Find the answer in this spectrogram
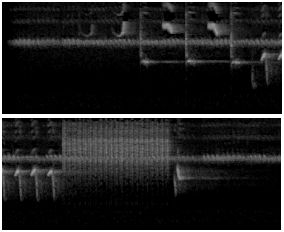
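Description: Several birds singing, with chirps and whistles over a continuous high-pitched trill. About four seconds in comes a run of five quick falling notes, then a dry buzzing trill lasting about two seconds.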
